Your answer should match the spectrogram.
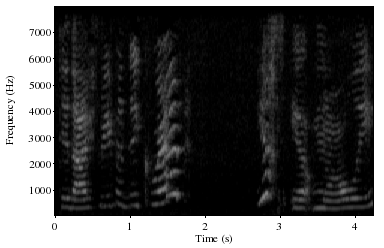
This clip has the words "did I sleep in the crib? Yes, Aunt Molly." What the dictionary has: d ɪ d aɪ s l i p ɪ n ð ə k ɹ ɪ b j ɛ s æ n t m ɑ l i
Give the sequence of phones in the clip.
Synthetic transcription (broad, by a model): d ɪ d aɪ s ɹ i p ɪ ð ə k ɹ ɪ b j ɛ s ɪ t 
